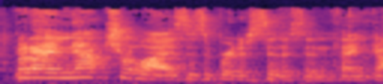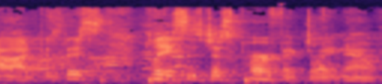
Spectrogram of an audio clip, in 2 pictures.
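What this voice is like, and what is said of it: American accent. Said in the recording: “You can hear my American accent.”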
